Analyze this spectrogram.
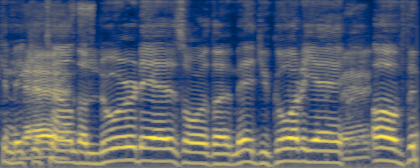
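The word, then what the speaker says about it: Lourdes: a reason to exist I'll make it the lordes for those of you who don't know that's spelled l u r yeah yeah l o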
